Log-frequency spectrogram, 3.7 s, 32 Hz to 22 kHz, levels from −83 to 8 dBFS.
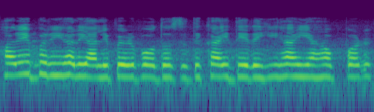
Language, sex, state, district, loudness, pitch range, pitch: Hindi, female, Haryana, Rohtak, -13 LUFS, 245-260 Hz, 250 Hz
